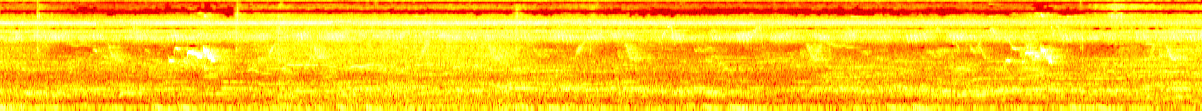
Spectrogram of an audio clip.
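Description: Outdoor ambience of birds calling, with short high chirps about two seconds in and again near the end, over a steady low rumble.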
